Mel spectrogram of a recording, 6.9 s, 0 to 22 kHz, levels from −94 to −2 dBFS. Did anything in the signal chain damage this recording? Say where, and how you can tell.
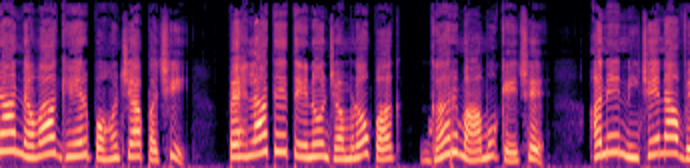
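Yes, at the codec: a corrupt frame decoded at 2.54 s before "તે તેનો" and 4.29–4.33 s before "ઘરમાં મૂકે છે". Misread bits put energy at the wrong frequencies for about two frames, rather than the silence of a dropout.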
